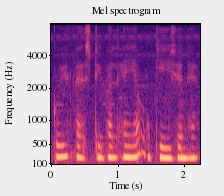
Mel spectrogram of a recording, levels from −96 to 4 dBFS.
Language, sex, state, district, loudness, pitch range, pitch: Hindi, female, Madhya Pradesh, Umaria, -13 LUFS, 220-235 Hz, 230 Hz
